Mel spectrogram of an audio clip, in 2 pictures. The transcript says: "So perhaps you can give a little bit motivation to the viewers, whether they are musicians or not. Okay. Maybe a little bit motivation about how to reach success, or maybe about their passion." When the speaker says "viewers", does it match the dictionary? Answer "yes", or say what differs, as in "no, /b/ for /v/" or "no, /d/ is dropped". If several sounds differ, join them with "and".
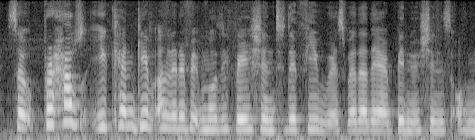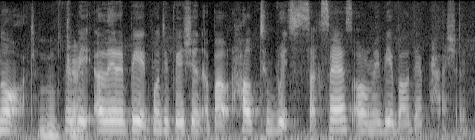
no, /f/ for /v/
